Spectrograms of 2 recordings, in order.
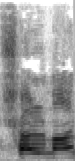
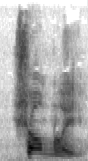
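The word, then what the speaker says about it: Cholmondeley: me the maress of Chand what a beautiful name that I'm being told right now that I pronounce incorrectly it is in fact pronounced Chum Counterpoint no it's not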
